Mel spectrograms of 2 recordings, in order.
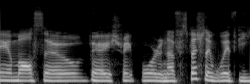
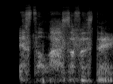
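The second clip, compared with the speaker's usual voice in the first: very soft hushed whisper under the breath. Retelling what she told the speaker after the speaker got scared, whispering. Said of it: "She whispers it".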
